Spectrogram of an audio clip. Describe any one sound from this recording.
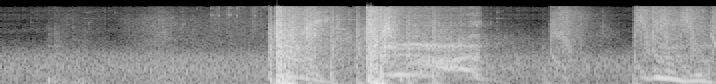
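Loud gunshots crack sharply.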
